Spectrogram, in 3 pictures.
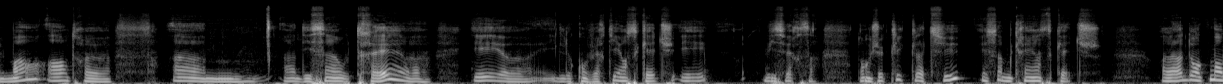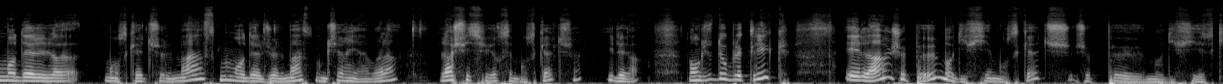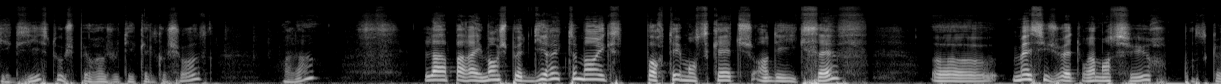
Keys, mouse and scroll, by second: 9.1 click, 13.1 click, 13.7 space, 14.4 click, 14.9 space, 15.9 click, 16.4 space, 19.4 click, 20.8-21.1 scroll up 2, 21.4 scroll down 1, 23.9 click, 25.6 click, 26.7 click, 27.9 click.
